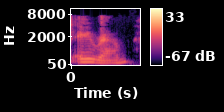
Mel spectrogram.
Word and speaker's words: Arab: It's spelled Arab, but it's pronounced Arab.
